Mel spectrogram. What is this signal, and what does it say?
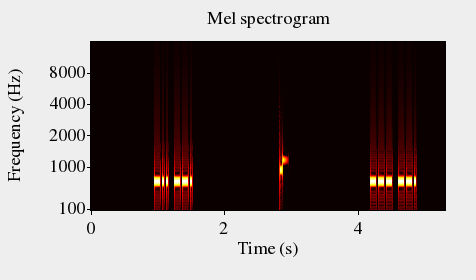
Morse code, heard as a keyed tone, about 38 wpm, 700 Hz. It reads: DG OG
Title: Top Two Letter Combinations in Words 40wpm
